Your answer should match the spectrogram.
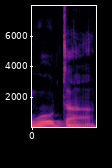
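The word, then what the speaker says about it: ウォーター: Saint Warcury's first name, Wu, may also come from Wota, the Japanese pronunciation of water.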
